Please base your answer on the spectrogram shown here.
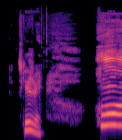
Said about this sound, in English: audibly yawn so you can hear me yawning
